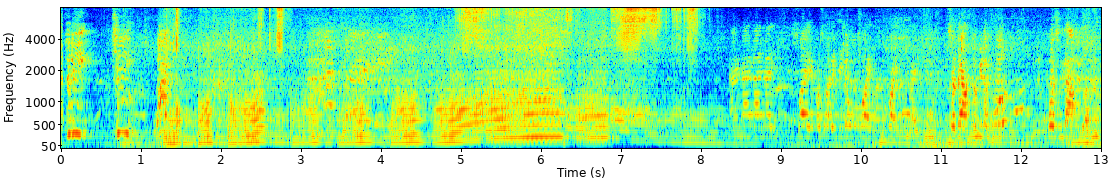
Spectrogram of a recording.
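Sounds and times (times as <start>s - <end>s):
car engine revving: 0.0s - 13.0s
spinning tyres hissing: 0.5s - 8.8s.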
